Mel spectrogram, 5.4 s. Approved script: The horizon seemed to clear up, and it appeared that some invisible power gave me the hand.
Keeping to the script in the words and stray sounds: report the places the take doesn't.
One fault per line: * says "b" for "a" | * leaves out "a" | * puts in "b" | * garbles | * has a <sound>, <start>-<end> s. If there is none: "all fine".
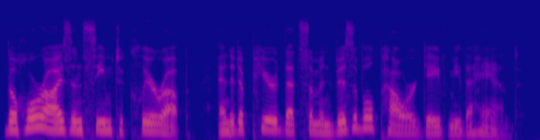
all fine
